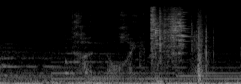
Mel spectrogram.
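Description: Film soundtrack: a held music chord under a man's spoken line, then, near the end, a brief bright metallic swish of a short blade being drawn from its sheath.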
